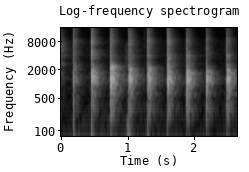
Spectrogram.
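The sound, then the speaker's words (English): Slow, steady golf claps from a single person, about nine in a row spaced evenly, crisp but not loud, with no voices. “All right, golf claps. I'll take them.”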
